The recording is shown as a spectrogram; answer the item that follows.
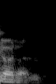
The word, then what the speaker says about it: Factotum: Am I pronouncing it right? Factotum. Yeah, Factotum, right.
